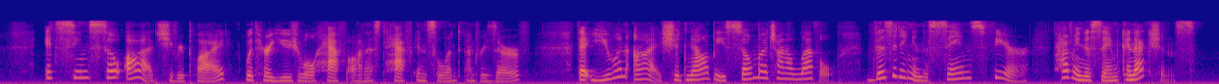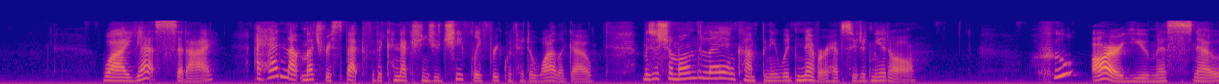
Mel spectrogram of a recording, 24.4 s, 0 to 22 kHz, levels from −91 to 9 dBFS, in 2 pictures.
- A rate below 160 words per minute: No, average, 165 wpm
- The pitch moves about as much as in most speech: No, wide, 8.3 semitones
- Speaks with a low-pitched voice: No, high, 190 Hz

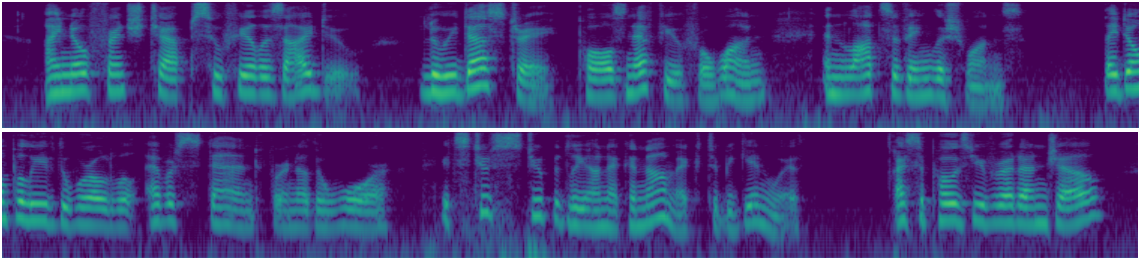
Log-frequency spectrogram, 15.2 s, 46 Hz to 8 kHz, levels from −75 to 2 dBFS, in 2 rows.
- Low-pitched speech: No, high, 195 Hz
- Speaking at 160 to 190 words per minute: Yes, average, 170 wpm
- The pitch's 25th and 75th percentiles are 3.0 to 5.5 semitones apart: Yes, average, 3.6 semitones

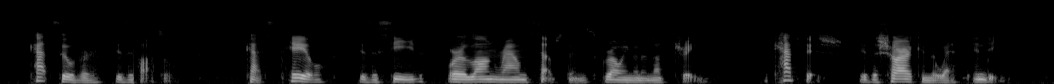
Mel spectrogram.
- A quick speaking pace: No, average, 170 wpm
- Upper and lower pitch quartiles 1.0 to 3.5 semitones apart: Yes, average, 3.0 semitones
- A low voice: Yes, low, 110 Hz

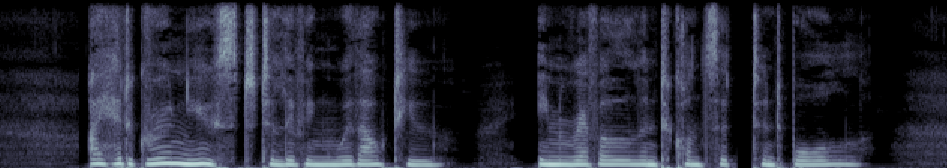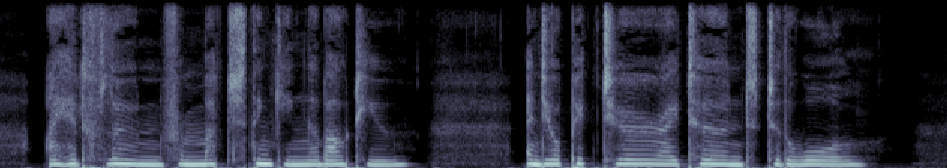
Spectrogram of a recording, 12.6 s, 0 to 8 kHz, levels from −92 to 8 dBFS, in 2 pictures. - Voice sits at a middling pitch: No, high, 200 Hz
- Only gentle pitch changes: Yes, narrow, 2.1 semitones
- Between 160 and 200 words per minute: No, average, 140 wpm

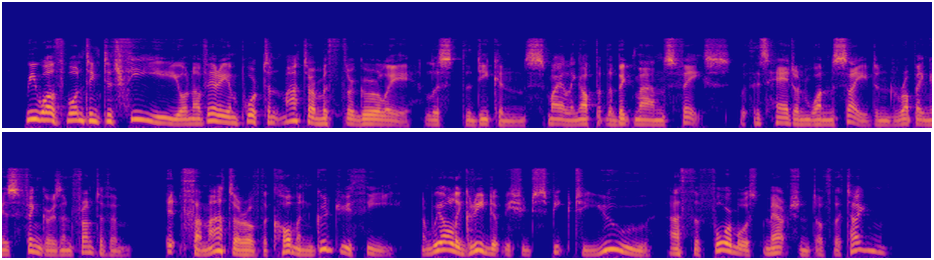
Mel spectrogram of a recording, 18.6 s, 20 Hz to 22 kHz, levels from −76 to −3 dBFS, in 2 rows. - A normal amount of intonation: No, wide, 8.9 semitones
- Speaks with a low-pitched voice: Yes, low, 115 Hz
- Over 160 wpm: Yes, fast, 205 wpm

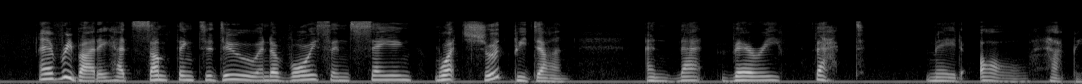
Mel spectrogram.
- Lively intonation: Yes, wide, 6.3 semitones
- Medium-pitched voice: Yes, medium, 175 Hz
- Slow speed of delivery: Yes, slow, 115 wpm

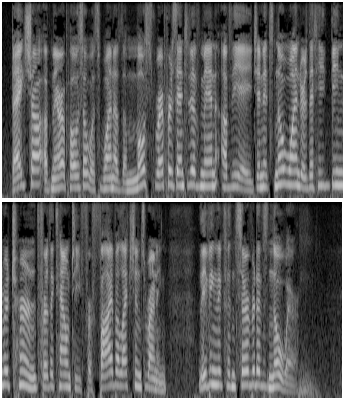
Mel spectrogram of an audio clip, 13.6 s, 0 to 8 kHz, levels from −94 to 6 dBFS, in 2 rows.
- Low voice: No, medium, 185 Hz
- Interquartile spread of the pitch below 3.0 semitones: No, average, 3.9 semitones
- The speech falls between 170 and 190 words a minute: No, average, 145 wpm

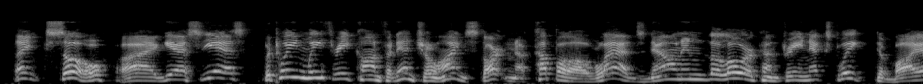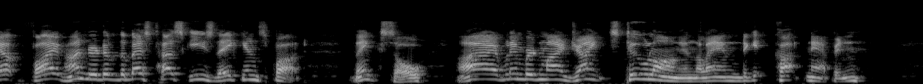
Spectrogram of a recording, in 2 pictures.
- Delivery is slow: No, average, 160 wpm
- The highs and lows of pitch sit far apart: Yes, wide, 6.3 semitones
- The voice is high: Yes, high, 225 Hz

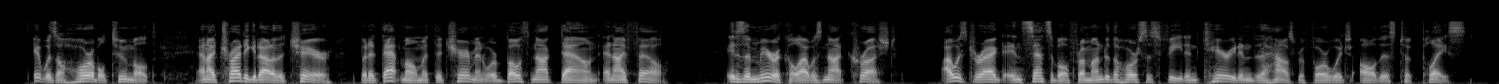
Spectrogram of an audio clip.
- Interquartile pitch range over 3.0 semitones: Yes, average, 3.7 semitones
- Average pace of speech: No, fast, 220 wpm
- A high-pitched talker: No, low, 105 Hz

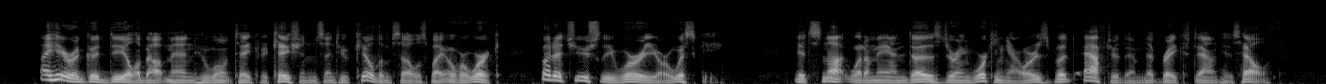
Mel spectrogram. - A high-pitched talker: No, very low, 95 Hz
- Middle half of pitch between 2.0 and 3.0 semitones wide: No, average, 4.2 semitones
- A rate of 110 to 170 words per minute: No, average, 180 wpm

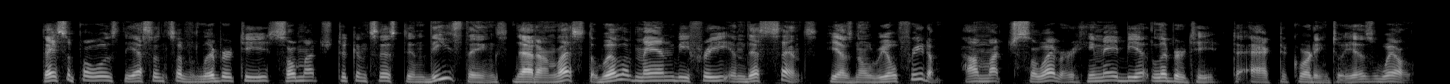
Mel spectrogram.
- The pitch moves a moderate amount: No, wide, 7.1 semitones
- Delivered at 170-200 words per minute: Yes, average, 180 wpm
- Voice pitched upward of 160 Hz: No, medium, 145 Hz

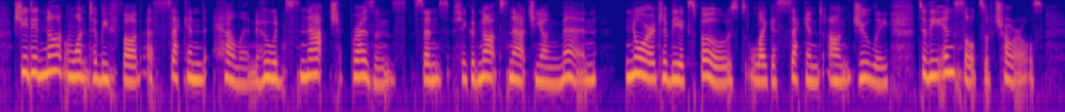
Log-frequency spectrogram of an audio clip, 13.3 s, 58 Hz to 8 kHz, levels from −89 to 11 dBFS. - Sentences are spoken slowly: No, average, 160 wpm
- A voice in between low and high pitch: No, very high, 255 Hz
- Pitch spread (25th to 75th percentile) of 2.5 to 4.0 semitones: Yes, average, 3.2 semitones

